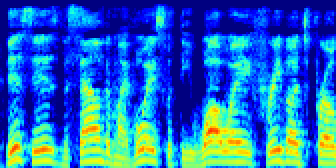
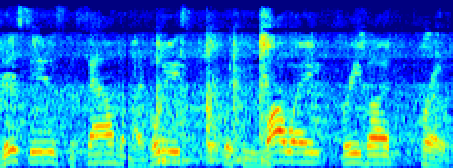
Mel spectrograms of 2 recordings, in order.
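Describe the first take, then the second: First: The voice is heard with no background noise. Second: The voice is heard over ambient background noise.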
